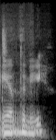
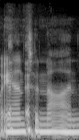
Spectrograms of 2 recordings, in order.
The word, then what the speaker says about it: Antonin: I was saying Anthony. Oh Antonon.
